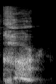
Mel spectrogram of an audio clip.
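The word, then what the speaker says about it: קר: This word right here is a Hebrew word, Q-A-R. It's pronounced car, right?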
